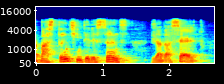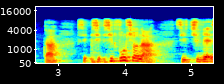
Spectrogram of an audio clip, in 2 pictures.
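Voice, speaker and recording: Brazilian guy teaching exam prep, chatty and thinking out loud, voice jumps around a lot. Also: medium pitch. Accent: Brazilian Portuguese. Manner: chatty, thinks aloud, many "tá?" and "ó" asides. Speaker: Portuguese teacher for civil service exams. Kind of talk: casual exam-prep lesson.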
